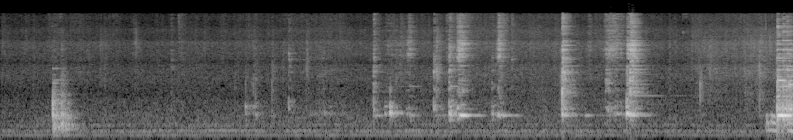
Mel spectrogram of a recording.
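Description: Soaked flattened rice (poha) with salt and turmeric is stirred in a hot pan, giving scattered scraping strokes and soft sizzling bursts that come irregularly, starting quiet and growing busier and louder toward the end.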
